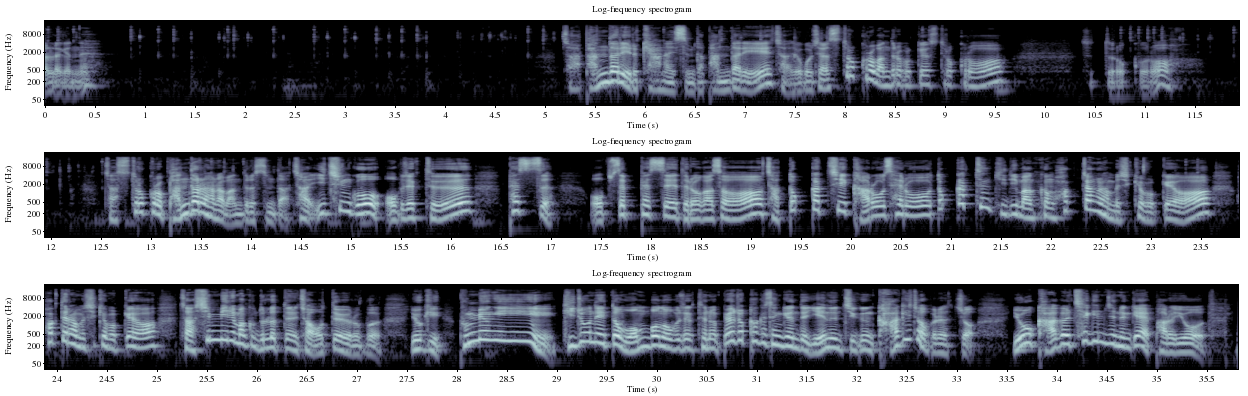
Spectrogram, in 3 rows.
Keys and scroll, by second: 4.2 shift+m, 5.1 v, 5.6 space, 7.1 shift+x, 11.5 x, 12.2 v, 12.8 space, 13.5 space, 27.0 F1.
